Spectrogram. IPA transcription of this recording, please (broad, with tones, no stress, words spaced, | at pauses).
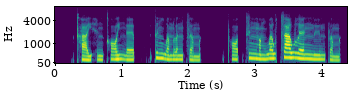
kʰaː˨˩jhɪ˨˩ŋkʰɔː˨˧jŋɛː˨p̚ | t̪ɪ˥ŋwɐ˨mlɐ˨ŋt͡sɐ˨˩m | pʰɔː˨t̚t͡sɪ˥ŋmɐ˧mwɐ˥w t͡saː˥wlɛː˧ŋ myː˨m t̪ɐ˨˩m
